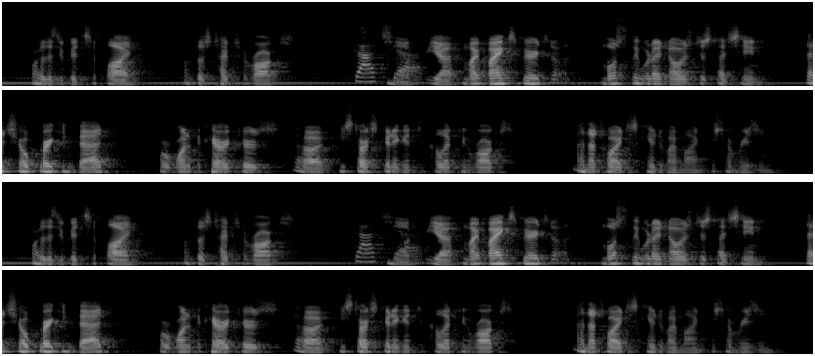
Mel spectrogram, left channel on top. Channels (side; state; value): both; normal; correlation 0.93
